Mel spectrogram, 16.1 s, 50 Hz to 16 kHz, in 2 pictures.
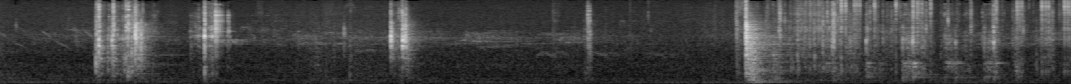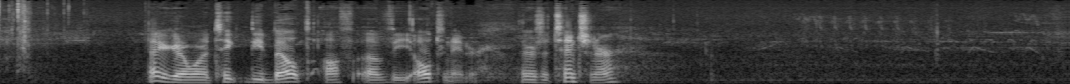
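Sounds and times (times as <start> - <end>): hand tools clinking on metal: 0.8 - 1.9
tools clattering: 0.8 - 1.9, 5.6 - 8.3.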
